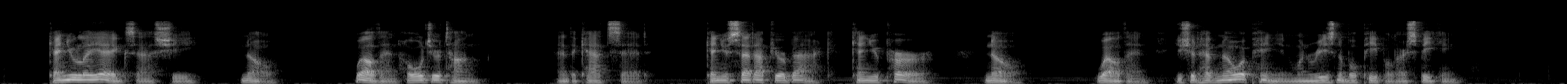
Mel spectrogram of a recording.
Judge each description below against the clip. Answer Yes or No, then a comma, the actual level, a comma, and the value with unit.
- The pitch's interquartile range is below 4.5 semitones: No, average, 4.8 semitones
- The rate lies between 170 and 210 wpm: No, average, 145 wpm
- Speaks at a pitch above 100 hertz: No, very low, 80 Hz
